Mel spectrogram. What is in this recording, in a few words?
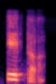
"eta", Indian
